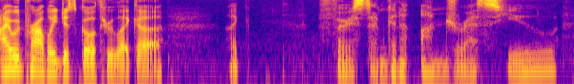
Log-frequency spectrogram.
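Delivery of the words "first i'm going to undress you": hushed, very quiet, slow storybook witch voice. Asked what they would say, speaker improvises a line in a witch voice. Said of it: "You sound like a witch".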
